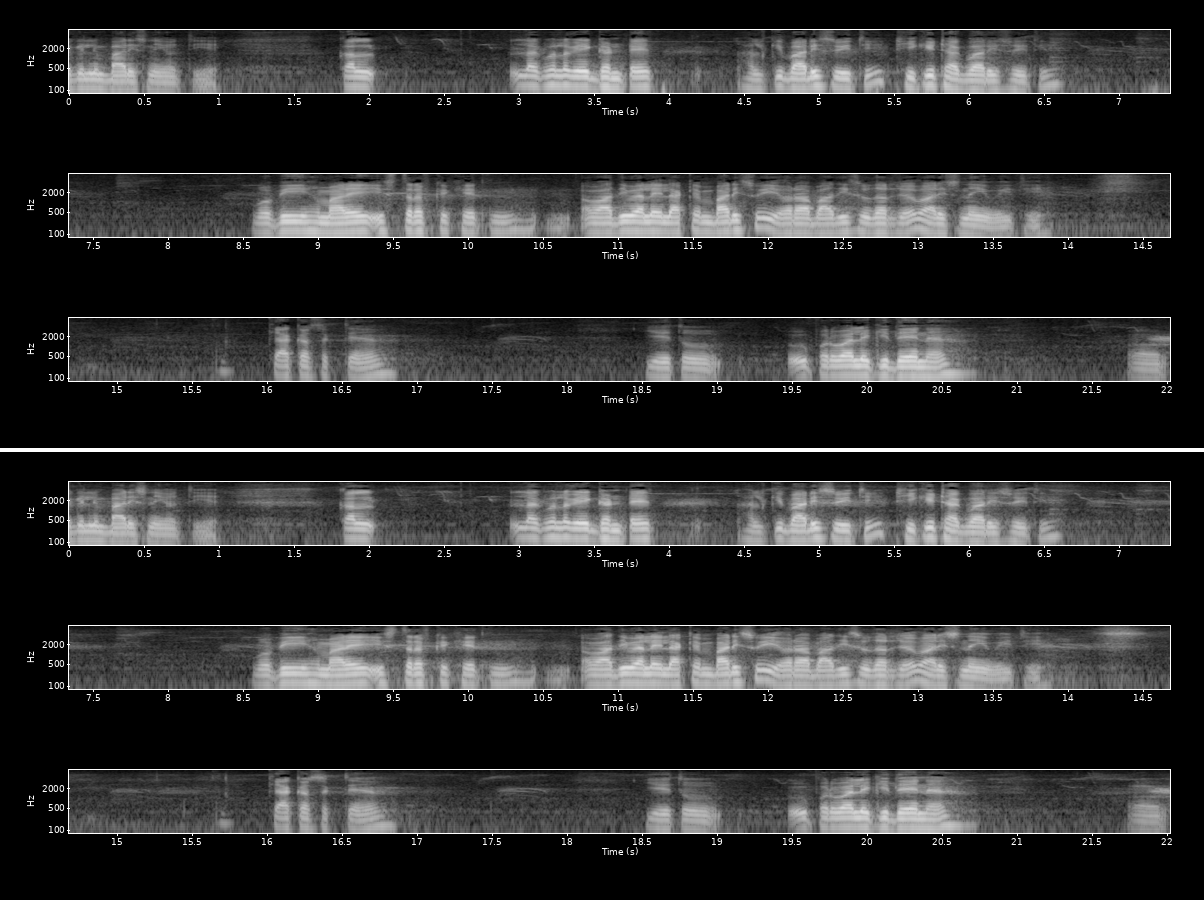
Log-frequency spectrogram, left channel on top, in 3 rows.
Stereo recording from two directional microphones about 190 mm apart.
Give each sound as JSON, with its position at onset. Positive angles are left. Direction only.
{"t": 0.0, "sound": "speech", "side_deg": 10}
{"t": 8.5, "sound": "speech", "side_deg": 15}
{"t": 16.0, "sound": "speech", "side_deg": 15}
{"t": 18.5, "sound": "speech", "side_deg": 20}
{"t": 21.7, "sound": "speech", "side_deg": 20}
